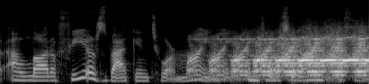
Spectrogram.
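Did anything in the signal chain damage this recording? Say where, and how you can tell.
Yes. From 1.88 s to the end of the clip a tone of around 1 kHz rises out of the speech, building with repeats roughly every fifth of a second and peaking about 14 dB above the talker. That is feedback howl, which arises in the call path where two devices share a room. Each pass from microphone to loudspeaker and back adds gain, so the loop narrows onto its favoured frequency, and the round-trip delay sets the pulsing.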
